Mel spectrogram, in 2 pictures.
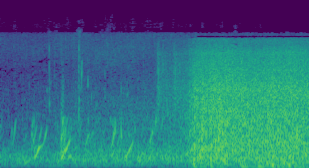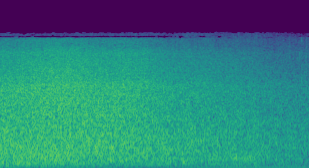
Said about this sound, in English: The sea and the seagulls, the only sound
